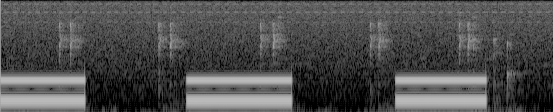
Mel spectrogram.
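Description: Synthesized two-note tone from the Desmos graphing tool, clarinet-like and sounding both pitches together, played in three identical steady bursts of under a second each, separated by short pauses, clean and close.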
